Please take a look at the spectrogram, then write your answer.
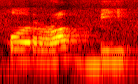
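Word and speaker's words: قُلْ رَبِّ: Jadi bukan bacanya qul rabbi tapi qul rabbi. Qurabbi. Jadinya si lam ini sepertinya seperti melebur dengan si ro tersebut.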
